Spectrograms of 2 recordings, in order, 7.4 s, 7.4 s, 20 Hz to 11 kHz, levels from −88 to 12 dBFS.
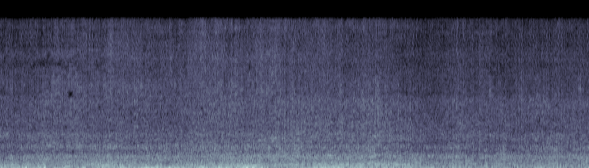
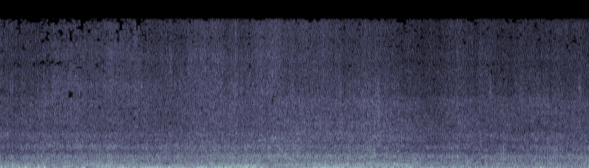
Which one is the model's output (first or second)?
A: first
